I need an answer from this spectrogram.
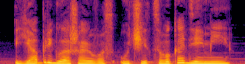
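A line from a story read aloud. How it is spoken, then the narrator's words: Plain, immediate. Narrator (Russian): сходу сказал он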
